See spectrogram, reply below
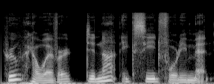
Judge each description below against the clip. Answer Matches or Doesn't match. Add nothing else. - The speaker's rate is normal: Doesn't match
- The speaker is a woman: Doesn't match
